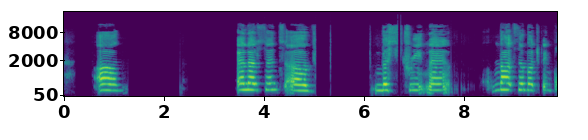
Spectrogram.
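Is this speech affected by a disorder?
Yes: cerebral palsy; from birth, wheelchair user.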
